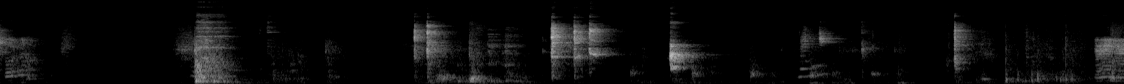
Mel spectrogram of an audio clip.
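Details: Pet African grey parrot indoors making chatter and squeaky noises: irregular bursts of short raspy squawks, creaky squeaks and brief whistled notes separated by silent gaps, in a quiet room.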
